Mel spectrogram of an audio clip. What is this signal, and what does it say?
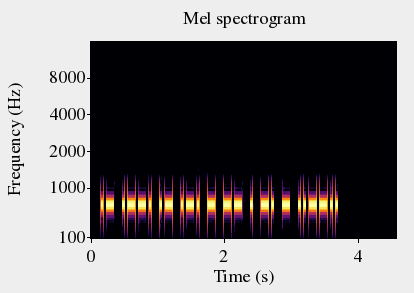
Morse code, heard as a keyed tone, about 32 wpm, 700 Hz. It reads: APARTMENT?
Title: Sentences from Top 1000 Words - Review Part 6 - 30wpm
